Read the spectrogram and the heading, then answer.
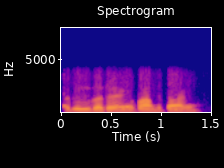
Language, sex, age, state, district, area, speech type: Manipuri, male, 18-30, Manipur, Kangpokpi, urban, conversation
